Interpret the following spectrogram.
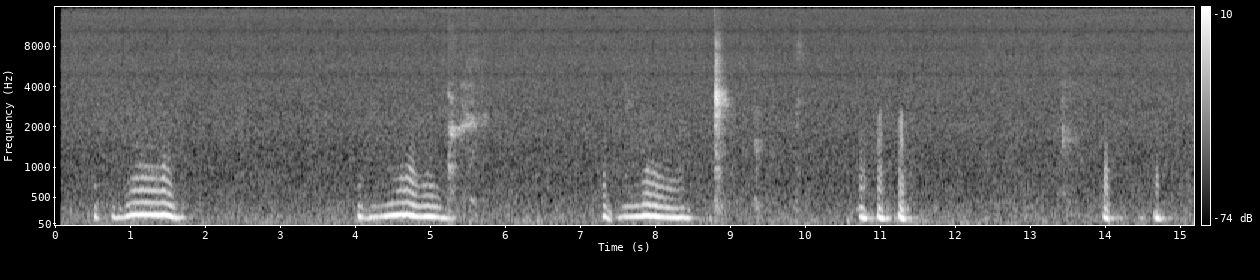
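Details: Maine Coon cat from Tolyatti snoring while asleep: three low, buzzy, harmonic snores about a second long, spaced roughly three seconds apart, followed by scattered soft clicks and snuffles.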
